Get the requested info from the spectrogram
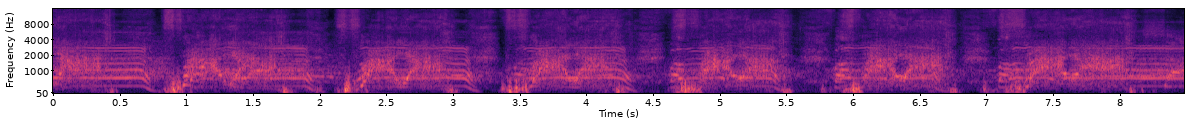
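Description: Voices shouting "Fire!" over and over in a loud prayer declaration, about one shout a second, each falling in pitch.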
